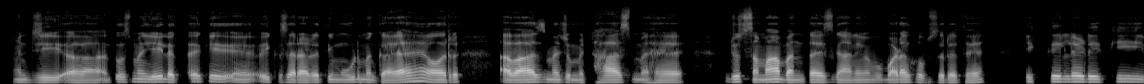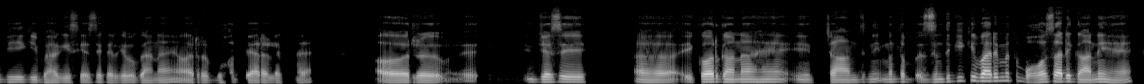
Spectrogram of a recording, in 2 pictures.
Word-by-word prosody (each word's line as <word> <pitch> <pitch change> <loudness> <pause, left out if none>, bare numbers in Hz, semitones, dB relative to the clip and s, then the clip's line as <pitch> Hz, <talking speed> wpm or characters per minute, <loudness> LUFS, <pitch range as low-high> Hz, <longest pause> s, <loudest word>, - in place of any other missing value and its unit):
जी 105 0 -3
अ, 100 0 0
तो - - -2
उसमें 130 +2 -4
यही 120 +1 +2
लगता 115 - -1
है 65 - 0
कि 140 - -3 0.2
अ, 110 +1 -4
एक 110 -1 -5
शरारती 110 +1 +1
मूड 110 +1 -4
में 110 -2 -3
गाया 100 +4 +4
है 155 0 0
और 110 0 +3 0.5
आवाज़ 110 +2 +6
में 110 0 -1
जो 110 +1 -4
मिठास 105 +2 0
म - - -6
है, 100 0 -1 0.4
जो 130 - +1
समाँ 120 -1 +4
बनता 105 -2 +1
है 105 - +4
इस 105 +3 -4
गाने 100 0 -1
में 105 - -4
वो 105 - -8
बड़ा 110 +1 +2
खूबसूरत 105 -2 -4
है। 105 +3 -2 0.4
एक 110 -1 -7 0.3
लड़की 125 0 -1
भीगी-भागी 110 -3 -4
से - - -5
ऐसे 110 - -5
करके 100 0 -4
वो 100 - -2
गाना 100 +1 -4
है - - -6
और 100 - -3
बहुत 100 +3 -12
प्यारा 100 0 +1
लगता 95 - -9
है। - - -9 0.7
और 100 +1 +5 0.6
ए - - -5 0.6
जैसे 120 0 +3 0.5
अ, - - -2 0.4
एक - - -5
और 125 +2 +9
गाना 120 -1 +2
है 120 +1 -2
ए 110 -1 -7 0.2
चांदनी 105 +2 -1
मतलब 120 0 -5
ज़िंदगी 120 +9 -3
के 185 - -1
बारे 165 0 +7
में 180 +1 -4
तो 165 -1 -16
बहुत 120 +1 +1
सारे 140 0 +6
गाने 115 0 +2
हैं। 100 +1 -3
110 Hz, 175 wpm, -25 LUFS, 105-120 Hz, 0.7 s, और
